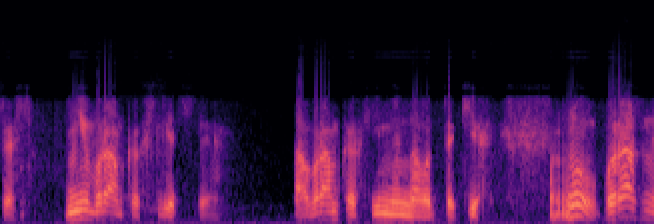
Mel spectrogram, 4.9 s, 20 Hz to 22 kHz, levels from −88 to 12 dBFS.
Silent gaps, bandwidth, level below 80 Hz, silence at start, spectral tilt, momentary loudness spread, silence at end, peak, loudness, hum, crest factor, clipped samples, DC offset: none; 6 kHz; -58 dBFS; 0 s; -8.5 dB/octave; 17 LU; 0 s; -6 dBFS; -20 LUFS; none; 16 dB; under 0.1%; under 0.1%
